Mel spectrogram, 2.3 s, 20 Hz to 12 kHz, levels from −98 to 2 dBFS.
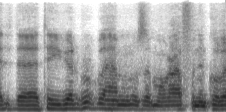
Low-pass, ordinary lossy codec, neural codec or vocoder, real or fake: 10.8 kHz; Opus, 64 kbps; codec, 16 kHz in and 24 kHz out, 0.4 kbps, LongCat-Audio-Codec, fine tuned four codebook decoder; fake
